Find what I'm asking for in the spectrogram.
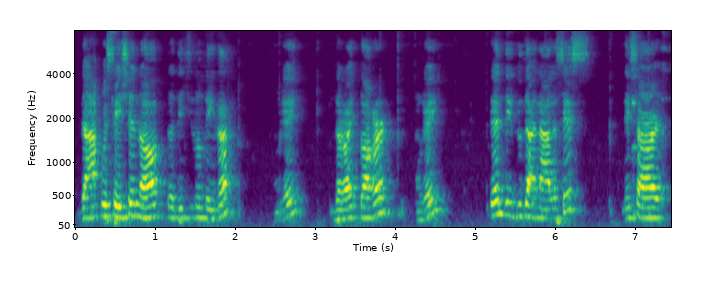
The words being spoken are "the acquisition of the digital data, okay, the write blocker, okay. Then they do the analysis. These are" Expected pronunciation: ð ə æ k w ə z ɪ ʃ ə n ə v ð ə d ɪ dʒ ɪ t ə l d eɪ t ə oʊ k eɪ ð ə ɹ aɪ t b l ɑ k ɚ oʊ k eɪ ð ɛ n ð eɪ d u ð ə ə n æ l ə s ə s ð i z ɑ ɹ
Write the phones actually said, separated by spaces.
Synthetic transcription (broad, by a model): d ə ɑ k w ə s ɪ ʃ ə n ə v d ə d ɪ dʒ ɪ t ə l d eɪ t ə oʊ k eɪ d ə ɹ aɪ t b ɑ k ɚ oʊ k eɪ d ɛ n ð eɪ d u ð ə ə n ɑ l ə s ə s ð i s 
